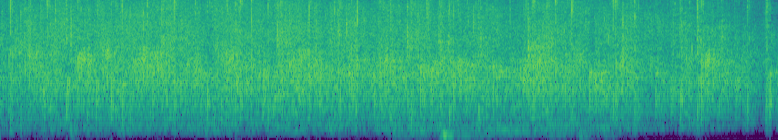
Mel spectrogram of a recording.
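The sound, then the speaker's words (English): An audience at an evening program applauds the trustees and council members: steady, dense clapping at an even level throughout, with no voices over it. “Let's give them all a big hand.”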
